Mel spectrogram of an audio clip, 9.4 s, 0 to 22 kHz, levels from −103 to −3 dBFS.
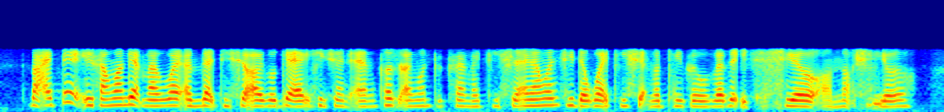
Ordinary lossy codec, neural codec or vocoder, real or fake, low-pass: none; codec, 16 kHz, 1 kbps, FunCodec, trained on Chinese and English, 50 frames a second; fake; 3.6 kHz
